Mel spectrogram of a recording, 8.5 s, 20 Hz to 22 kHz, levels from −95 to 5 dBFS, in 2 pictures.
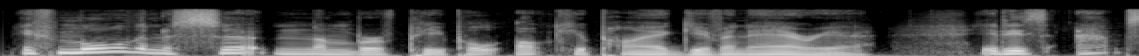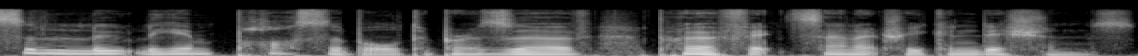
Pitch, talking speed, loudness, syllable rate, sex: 135 Hz, 150 wpm, -20 LUFS, 5.6 syllables/s, male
